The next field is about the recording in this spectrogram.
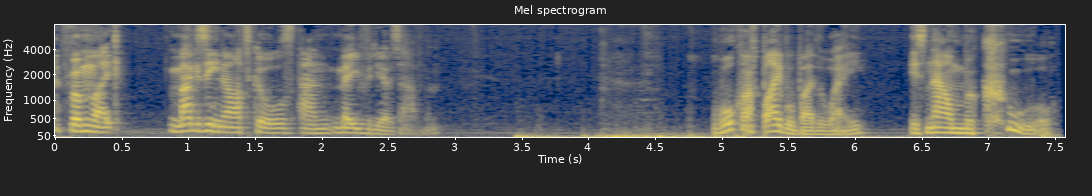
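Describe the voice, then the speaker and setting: Rambling man chatting on a stream. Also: on the high side. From England. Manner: rambling, joking, self-interrupting. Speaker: channel host. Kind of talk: casual livestream chat.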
